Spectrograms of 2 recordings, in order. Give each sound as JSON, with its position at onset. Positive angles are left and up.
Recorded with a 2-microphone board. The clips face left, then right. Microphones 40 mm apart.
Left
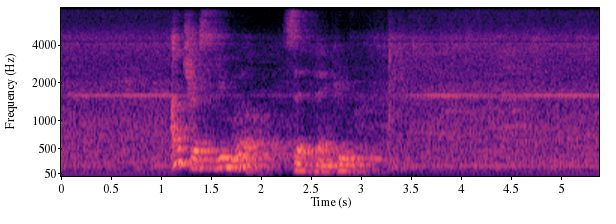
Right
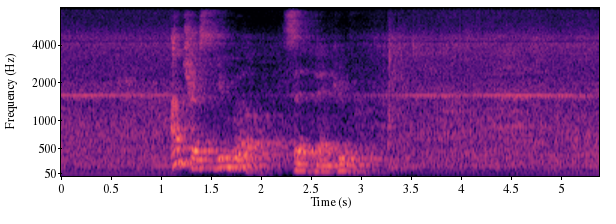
{"t": 1.1, "sound": "a man speaking", "side_deg": 10, "distance_m": 1.2}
